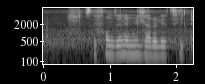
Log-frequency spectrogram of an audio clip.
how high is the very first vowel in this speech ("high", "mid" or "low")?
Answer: high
